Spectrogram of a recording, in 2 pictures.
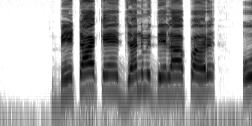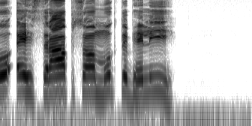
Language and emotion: Maithili, neutral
